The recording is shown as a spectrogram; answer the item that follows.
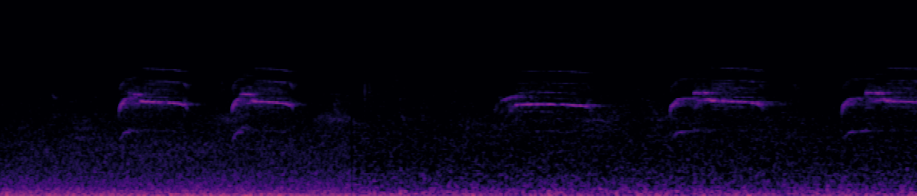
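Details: A roe deer doe in late autumn, gathering her kids like a sheepdog and urging them to jump a stock fence, gives high, nasal, slightly falling squeaks in pairs, calling them to her.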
